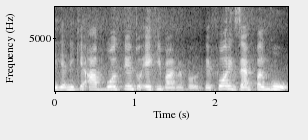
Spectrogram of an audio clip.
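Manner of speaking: ordinary talk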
